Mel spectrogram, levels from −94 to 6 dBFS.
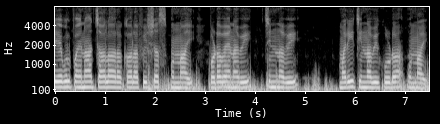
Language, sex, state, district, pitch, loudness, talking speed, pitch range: Telugu, male, Andhra Pradesh, Anantapur, 185 Hz, -12 LUFS, 95 wpm, 180-190 Hz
